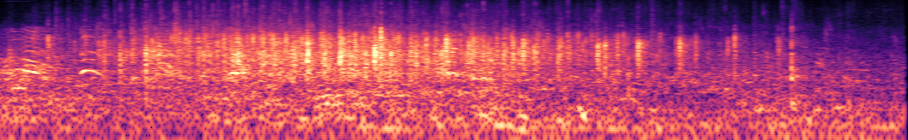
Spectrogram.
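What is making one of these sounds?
A crowd claps and cheers loudly, then settles.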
